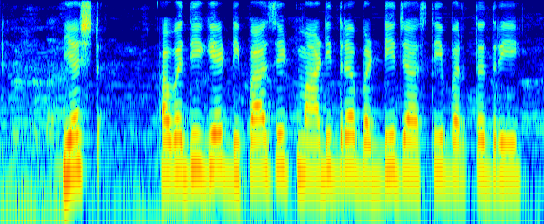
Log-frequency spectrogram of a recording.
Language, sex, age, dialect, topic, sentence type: Kannada, female, 18-24, Dharwad Kannada, banking, question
